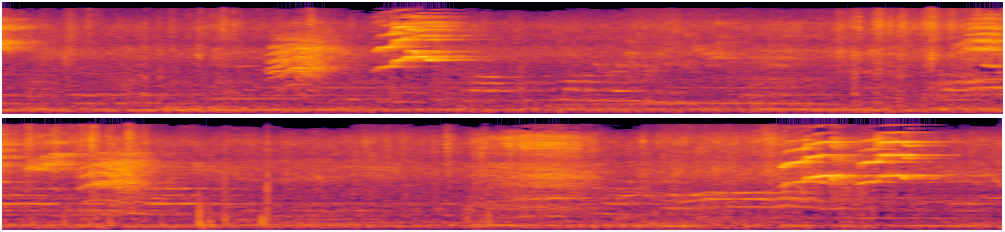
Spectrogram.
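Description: Birds in a walk-through aviary calling: loud, harsh calls and screeches every couple of seconds, with two close together near the end, over a steady low background murmur.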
